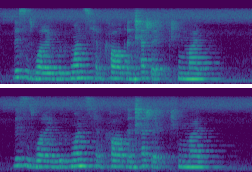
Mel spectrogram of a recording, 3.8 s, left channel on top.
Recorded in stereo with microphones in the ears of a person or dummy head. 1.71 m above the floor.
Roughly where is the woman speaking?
Left.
